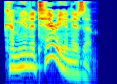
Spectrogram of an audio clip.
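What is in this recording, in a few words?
"communitarianism", British English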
